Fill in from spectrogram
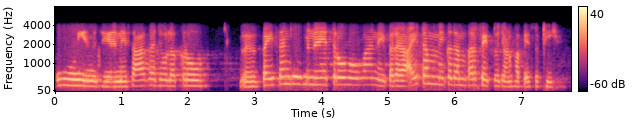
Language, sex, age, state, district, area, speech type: Sindhi, female, 45-60, Gujarat, Junagadh, rural, conversation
